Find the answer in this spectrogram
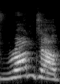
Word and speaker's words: Rhonda: Well, my name is Rhonda, but, a lot of people pronounce the H differently. So But in Australia, it's a silent H.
